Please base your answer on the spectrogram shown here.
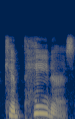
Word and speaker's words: campaigners: the first one also campaigners second syllable campaigners campaigners good not campaigners that would be wrong in the first syllable okay and finally uh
